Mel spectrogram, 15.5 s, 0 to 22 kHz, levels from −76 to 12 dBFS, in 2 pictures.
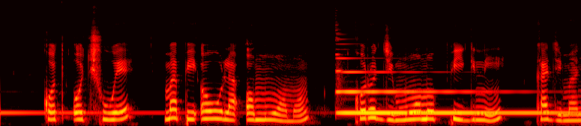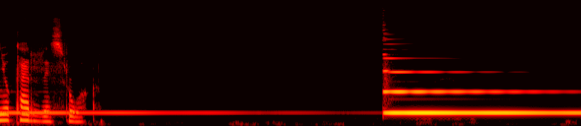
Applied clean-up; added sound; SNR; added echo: none; Chink, clink; -1 dB; none.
